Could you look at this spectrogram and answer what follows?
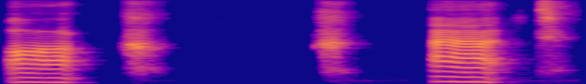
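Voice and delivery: "ah, k, k, at" as separate sounds; sounding out. Shown as a demonstration. Teacher sounding out a word letter by letter. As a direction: sound out each letter slowly. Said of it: "we have to sound out every letter".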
